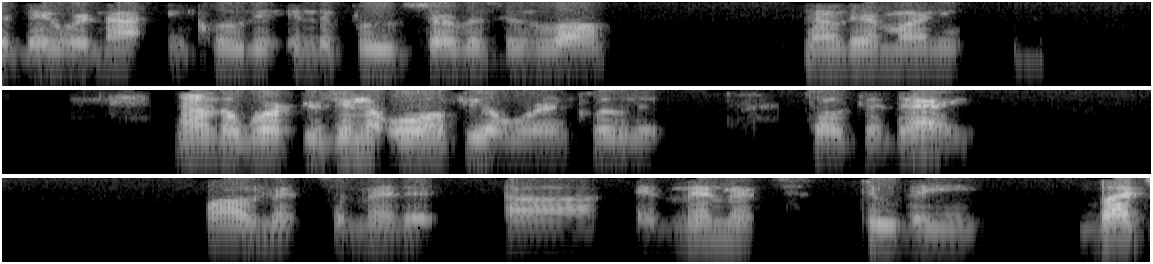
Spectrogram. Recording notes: TNTSuperfantastic Conference Call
